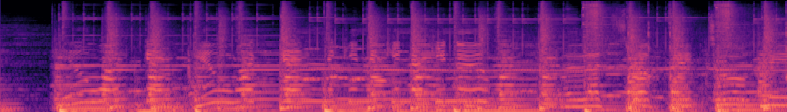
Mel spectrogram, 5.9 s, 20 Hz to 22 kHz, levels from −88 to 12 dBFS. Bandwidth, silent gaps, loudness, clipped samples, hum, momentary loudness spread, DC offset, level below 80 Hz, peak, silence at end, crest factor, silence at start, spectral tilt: over 20 kHz; none; -19 LUFS; under 0.1%; none; 3 LU; under 0.1%; -24 dBFS; -2 dBFS; 0 s; 18 dB; 0 s; -5 dB/octave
